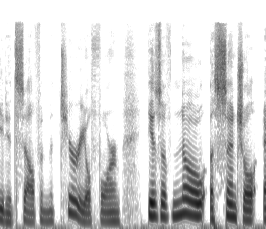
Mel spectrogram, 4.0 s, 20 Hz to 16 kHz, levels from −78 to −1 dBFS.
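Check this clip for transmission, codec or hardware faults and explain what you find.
One transmission fault is audible: a short burst of lost LE Audio frames in the speech. From 1.41 to 1.49 s, about 60 ms of audio goes missing. The gaps are scattered over 80 ms, and the longest run is around 30 ms. The sound likely passed through Bluetooth LC3 compression, and the gaps fit its 10 ms frames. For each missing frame, the decoder repeats the last spectrum with random signs. So the speech turns briefly into a rough, noisy smear instead of falling silent.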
